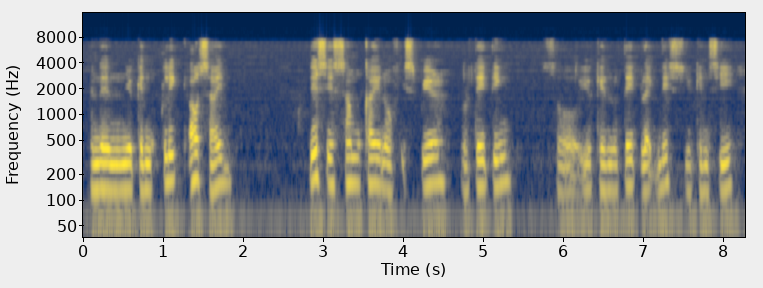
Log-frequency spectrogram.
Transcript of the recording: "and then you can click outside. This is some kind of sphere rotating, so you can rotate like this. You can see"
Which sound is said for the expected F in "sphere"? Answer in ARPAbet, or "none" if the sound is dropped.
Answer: P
